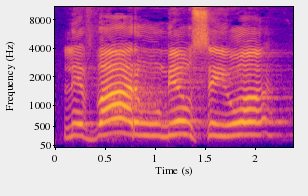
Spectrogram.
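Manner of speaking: loud, slow cry of loss; desperate plea. Acted. Mary telling the gardener, slow desperate cry.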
